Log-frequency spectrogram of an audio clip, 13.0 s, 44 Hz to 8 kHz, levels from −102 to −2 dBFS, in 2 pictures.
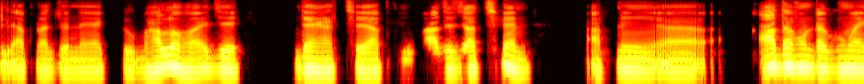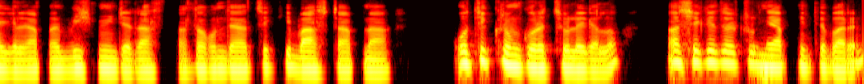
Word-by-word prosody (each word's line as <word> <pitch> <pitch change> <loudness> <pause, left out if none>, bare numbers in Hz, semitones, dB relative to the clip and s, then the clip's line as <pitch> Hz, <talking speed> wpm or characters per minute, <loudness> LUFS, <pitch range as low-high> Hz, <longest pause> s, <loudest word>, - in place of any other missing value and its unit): দিলে 150 0 -3
আপনার 110 0 -6
জন্য 105 -1 -3 0.2
একটু 105 - -14 0.2
ভালো 130 +4 +7
হয় 110 +3 +1
যে, 115 - +5 0.5
দেখা 115 -2 +5
যাচ্ছে 110 0 -5
আপনি 105 -1 -12 0.2
বাজে 110 +1 0
যাচ্ছেন, 115 +2 +2 0.6
আপনি 115 -1 -2 0.3
আ - - 0 0.7
১/২ 135 0 +8
ঘন্টা 125 -2 +4
ঘুমায়ে 115 -2 +4
গেলেন, 105 0 -1
আপনার 110 0 -3
২০ 120 -2 +1
মিনিটের 110 -2 0
রাস্তা। 105 +1 -8
তখন 110 0 -1
দেখা 110 -1 +1
যাচ্ছে 115 +2 -7
কি - - -5
বাসটা 110 -2 0
আপনার 105 -1 -4 0.6
অতিক্রম 160 -2 +3
করে 120 -1 +5
চলে 115 -1 +3
গেলো। 105 +3 -2 0.4
আর 175 - +4
সেক্ষেত্রে 170 -1 +1
একটু 155 +1 -6
ন্যাপ 125 0 +3
নিতে 120 -1 -3
পারেন। 135 +10 0
115 Hz, 175 wpm, -23 LUFS, 110-130 Hz, 0.7 s, ১/২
